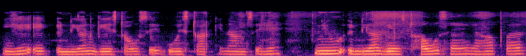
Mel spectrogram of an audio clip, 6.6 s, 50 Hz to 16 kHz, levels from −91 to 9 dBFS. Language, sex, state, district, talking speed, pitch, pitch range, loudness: Hindi, male, Rajasthan, Jaipur, 175 wpm, 180 Hz, 175-190 Hz, -16 LUFS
